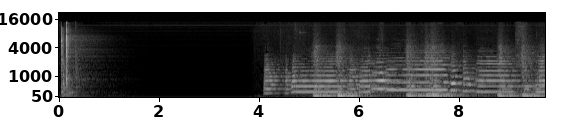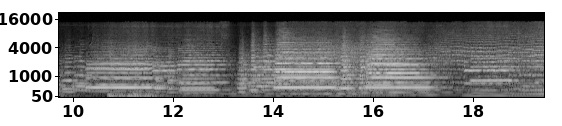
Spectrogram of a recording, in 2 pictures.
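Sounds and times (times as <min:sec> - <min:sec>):
bedroom door quietly shut and locked: 0:00.0 - 0:00.7
sustained tonal music: 0:04.5 - 0:19.4.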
